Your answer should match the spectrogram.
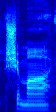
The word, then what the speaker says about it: Shema: known to the Hebrews as the Shema, which is based on the pronunciation of the first word here in English, Shema in Hebrew.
